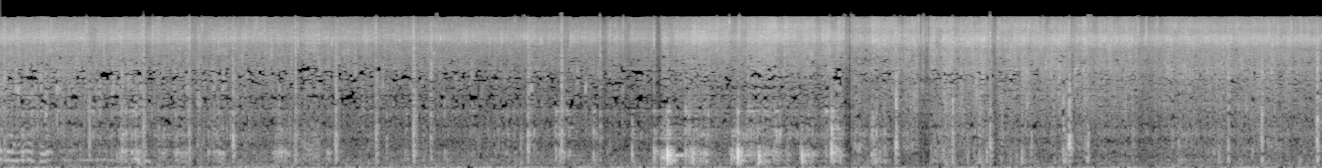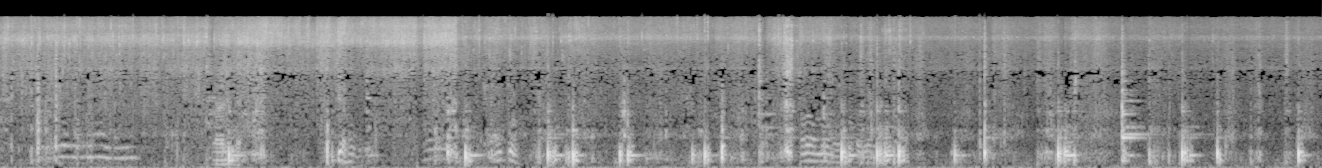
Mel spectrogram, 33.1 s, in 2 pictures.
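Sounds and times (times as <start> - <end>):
aromatics sizzling in hot oil: 0.0 - 33.0
spatula scraping a metal pot: 6.6 - 11.1, 18.6 - 33.0.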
